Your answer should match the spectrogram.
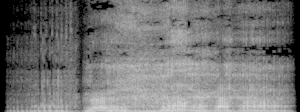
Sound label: growl; bloodseeker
